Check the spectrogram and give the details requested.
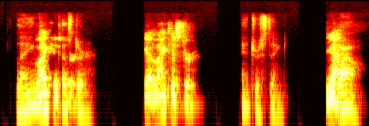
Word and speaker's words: Lancaster: It's not Lancaster. It's say it again. It's kind of Lang, L-A-N-G. Yeah, Lancaster. Lancaster.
